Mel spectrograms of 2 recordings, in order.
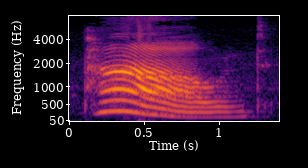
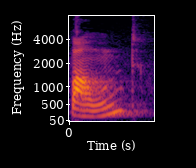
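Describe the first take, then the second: First: The vowel is a long, open 'ow' sound. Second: The vowel is short and not fully opened. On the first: The speaker calls it right. "but pound" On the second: The speaker calls it wrong. "Not pound"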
